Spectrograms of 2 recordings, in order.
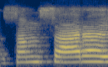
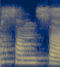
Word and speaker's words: samsara: This will be samsara because after sa, some you have sa. Sa is again the nasal consonant. Sa is sa, sha, sha, ha, ya, ra, la, va. These syllables will come, so the Anuswara sound will be changed to va, Anunasik.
